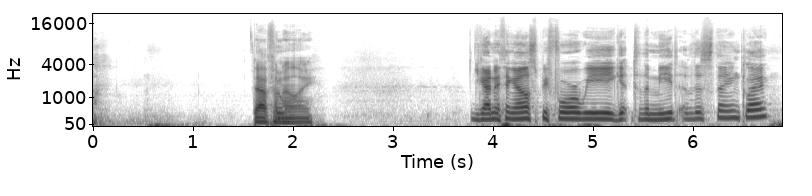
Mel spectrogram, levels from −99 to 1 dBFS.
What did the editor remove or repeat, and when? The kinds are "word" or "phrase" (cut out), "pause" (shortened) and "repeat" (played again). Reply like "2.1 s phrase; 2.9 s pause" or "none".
none

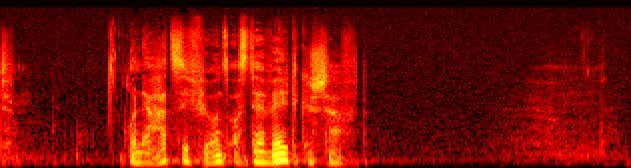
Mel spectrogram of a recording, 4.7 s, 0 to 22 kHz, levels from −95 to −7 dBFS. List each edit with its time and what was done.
none

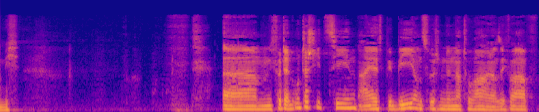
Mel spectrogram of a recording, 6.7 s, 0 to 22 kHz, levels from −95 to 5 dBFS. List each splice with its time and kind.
4.5 s word

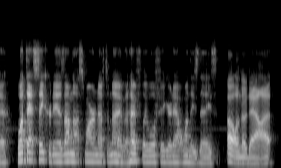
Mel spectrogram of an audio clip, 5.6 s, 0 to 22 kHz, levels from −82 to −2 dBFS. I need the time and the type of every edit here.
4.4 s pause

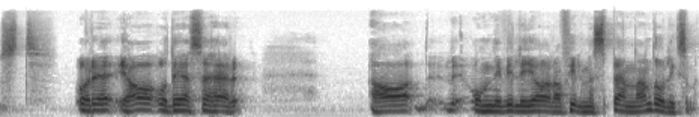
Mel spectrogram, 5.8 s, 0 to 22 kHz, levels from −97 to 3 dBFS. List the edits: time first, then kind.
none

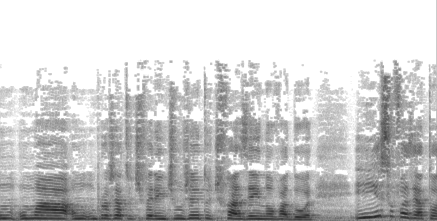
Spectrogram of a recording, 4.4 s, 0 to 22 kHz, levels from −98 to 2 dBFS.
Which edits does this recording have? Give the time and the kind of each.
none

